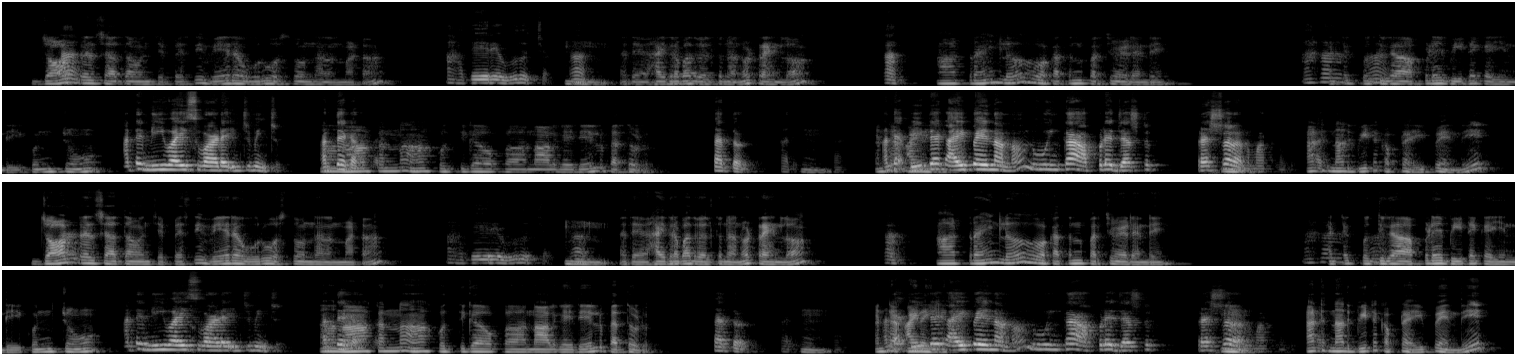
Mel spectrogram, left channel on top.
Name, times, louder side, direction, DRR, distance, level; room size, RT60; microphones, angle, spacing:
voice 1, 0.3-3.8 5.6-8.0 9.3-11.7 13.3-16.1 18.3-21.6 23.1-23.4 23.9-24.6 27.3-27.6 28.2-29.9, right 4 dB, 45° right, 10 dB, 0.3 m, -34 dB
voice 2, 4.5-5.3 5.7-5.9 8.8-9.0 13.0-13.9 16.3-17.9 18.3-18.7 22.3-22.6 23.9-26.5 27.1-27.8, left 4 dB, 40° left, 10 dB, 0.3 m, -26 dB
3.6 x 3.0 x 2.5 m, 0.33 s
head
